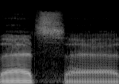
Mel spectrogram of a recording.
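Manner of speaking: low, sad, drawn-out donkey voice. Doing a bit comparing a character to Eeyore: Eeyore voice. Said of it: "Is that what Eeyore sounds like?".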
